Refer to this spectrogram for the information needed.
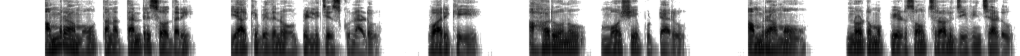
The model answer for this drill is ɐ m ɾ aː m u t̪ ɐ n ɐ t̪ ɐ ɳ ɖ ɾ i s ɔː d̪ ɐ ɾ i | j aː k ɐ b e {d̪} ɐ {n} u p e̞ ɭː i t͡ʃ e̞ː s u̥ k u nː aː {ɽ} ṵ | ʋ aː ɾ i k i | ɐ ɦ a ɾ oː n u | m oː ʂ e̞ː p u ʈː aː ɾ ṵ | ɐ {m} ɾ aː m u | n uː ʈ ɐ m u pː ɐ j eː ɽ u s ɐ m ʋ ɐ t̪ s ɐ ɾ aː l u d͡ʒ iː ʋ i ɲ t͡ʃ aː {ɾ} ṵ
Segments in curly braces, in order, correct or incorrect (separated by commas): correct, correct, correct, correct, incorrect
